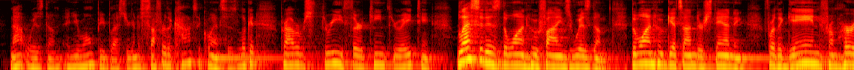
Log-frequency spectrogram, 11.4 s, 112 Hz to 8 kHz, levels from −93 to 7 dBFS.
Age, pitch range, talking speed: 50-69, 120-155 Hz, 195 wpm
